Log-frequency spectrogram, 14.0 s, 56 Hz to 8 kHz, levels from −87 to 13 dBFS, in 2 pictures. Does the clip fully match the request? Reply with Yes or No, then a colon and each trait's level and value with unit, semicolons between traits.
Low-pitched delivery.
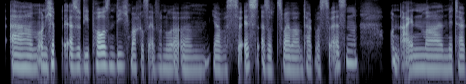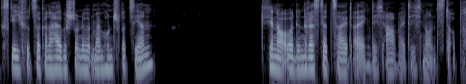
No: medium, 145 Hz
